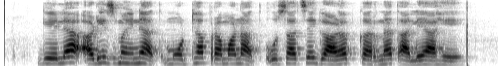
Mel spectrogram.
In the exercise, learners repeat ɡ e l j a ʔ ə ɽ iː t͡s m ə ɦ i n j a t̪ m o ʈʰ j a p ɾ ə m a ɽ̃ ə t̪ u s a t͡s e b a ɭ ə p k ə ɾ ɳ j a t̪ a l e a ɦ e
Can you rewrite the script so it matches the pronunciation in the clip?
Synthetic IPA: ɡ e l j a ʔ ə ɽ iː t͡s m ə ɦ i n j a t̪ m o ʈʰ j a p ɾ ə m a ɽ̃ a t̪ u s a t͡s e ɡ a ɭ ə p k ə ɾ ɳ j a t̪ a l e a ɦ e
